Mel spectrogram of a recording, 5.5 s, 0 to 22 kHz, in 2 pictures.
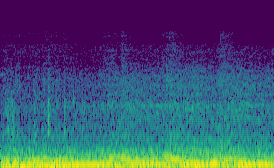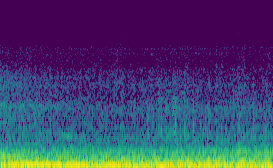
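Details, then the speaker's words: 1986 VW Golf 2 with a 1.8 GX 90 hp engine, after about ten minutes of running: a deep, lumpy, chugging idle like a tractor that misses and shakes. A rough idle. "ну так смотрите уже минут десять он работает это этого было так что если газ даешь из газа резко ухудшил сразу глохну всегда глохнут"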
